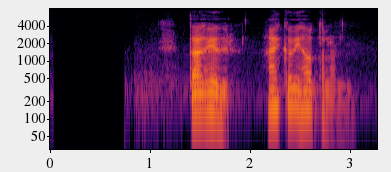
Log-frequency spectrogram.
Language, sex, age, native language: Icelandic, male, 40-49, Icelandic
